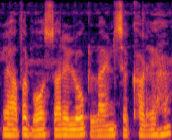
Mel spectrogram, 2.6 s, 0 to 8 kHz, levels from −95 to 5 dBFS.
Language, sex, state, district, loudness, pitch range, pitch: Hindi, male, Bihar, Gopalganj, -16 LUFS, 115-120 Hz, 115 Hz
